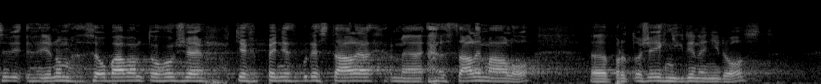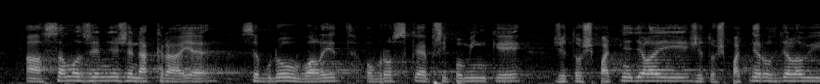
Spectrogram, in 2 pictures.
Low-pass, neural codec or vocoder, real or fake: 7.2 kHz; none; real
